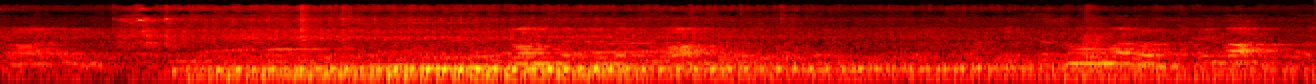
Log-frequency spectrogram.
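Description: A vehicle engine starts suddenly about a second in and runs with a loud, low pulsing, easing off near the end.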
